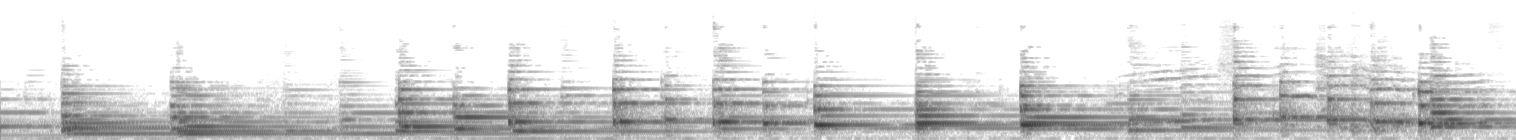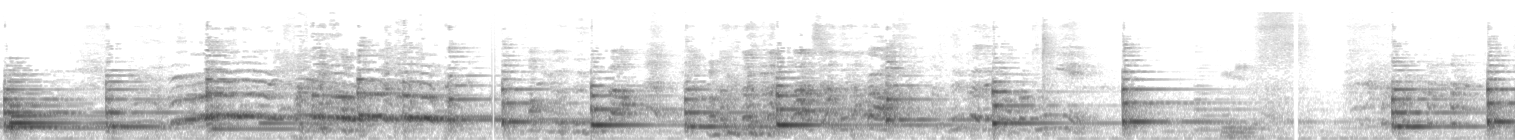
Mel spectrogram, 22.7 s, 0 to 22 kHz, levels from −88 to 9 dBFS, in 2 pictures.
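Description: At 15.06 s the sound drops out for about 22 ms, and at 21.07 s it does again for about 37 ms. Both are a gap between stream segments: the timestamps of neighbouring segments don't quite meet, so the player pads the hole with silence. You hear a brief, hard-edged dropout rather than a fade. The two are six seconds apart, which fits six-second segments, and nothing is actually missing, just time inserted.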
